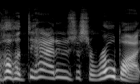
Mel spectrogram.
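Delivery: put-on very high, childish little-kid voice. Retelling what they said to their dad as a child, imitating their own high young voice. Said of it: "with my high voice at that age".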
